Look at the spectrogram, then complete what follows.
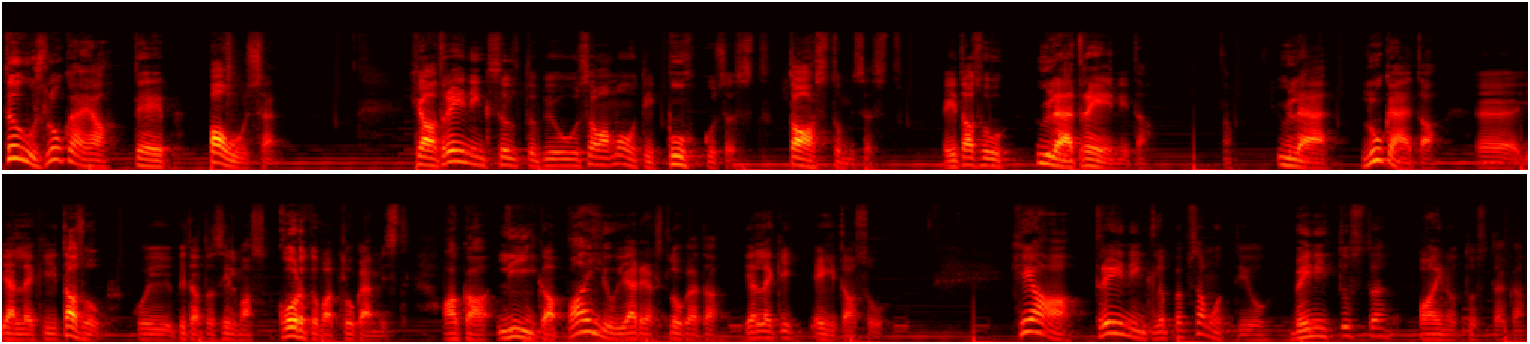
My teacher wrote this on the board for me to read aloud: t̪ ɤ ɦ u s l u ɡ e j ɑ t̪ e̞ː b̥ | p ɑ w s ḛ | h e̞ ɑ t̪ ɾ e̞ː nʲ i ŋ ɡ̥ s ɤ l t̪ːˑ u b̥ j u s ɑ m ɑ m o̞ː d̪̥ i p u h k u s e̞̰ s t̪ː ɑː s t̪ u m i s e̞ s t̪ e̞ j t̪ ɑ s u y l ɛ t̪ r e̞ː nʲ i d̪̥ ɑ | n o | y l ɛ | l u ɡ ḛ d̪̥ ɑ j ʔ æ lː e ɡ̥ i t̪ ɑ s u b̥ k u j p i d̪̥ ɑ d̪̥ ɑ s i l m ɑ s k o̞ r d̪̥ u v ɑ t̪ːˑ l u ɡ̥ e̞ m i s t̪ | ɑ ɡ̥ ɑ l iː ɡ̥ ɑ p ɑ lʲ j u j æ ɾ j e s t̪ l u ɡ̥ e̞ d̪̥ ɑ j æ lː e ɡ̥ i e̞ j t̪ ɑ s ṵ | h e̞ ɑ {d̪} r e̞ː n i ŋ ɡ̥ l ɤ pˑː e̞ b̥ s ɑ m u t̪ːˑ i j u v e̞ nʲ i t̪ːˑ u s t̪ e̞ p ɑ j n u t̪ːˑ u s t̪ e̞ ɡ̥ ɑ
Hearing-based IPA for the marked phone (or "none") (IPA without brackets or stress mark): t̪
